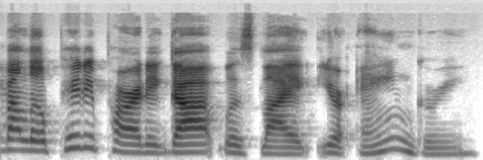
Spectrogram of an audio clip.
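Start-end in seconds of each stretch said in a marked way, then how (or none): 2.1-3.1 soft, slow and quiet; lightly voiced calm God. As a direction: speak as a patient God. God answers her complaint.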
